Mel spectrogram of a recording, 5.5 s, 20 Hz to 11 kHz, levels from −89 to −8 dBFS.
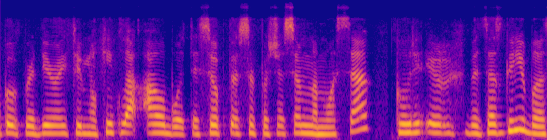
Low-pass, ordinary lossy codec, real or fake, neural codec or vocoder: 7.2 kHz; Opus, 24 kbps; fake; codec, 16 kHz, 0.5 kbps, X-Codec, HuBERT features, trained on balanced general audio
